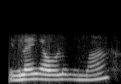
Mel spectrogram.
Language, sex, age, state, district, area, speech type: Tamil, female, 18-30, Tamil Nadu, Kallakurichi, urban, conversation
